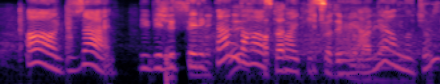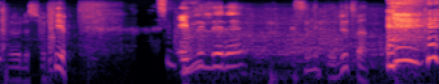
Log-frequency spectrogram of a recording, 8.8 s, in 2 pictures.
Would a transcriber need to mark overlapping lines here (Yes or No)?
Yes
